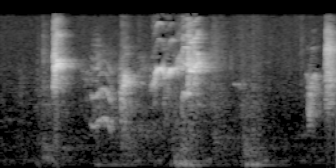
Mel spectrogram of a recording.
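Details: Budgerigar mating-season chatter: a quick varied warble of squeaks, short whistled slurs and buzzy chirps strung together with little pause, ending in one bright high chirp.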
